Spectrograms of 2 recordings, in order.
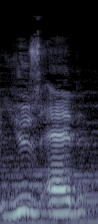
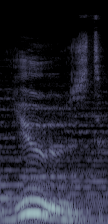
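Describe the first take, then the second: First: The ending is said as a separate syllable. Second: The word is said as one syllable. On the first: The speaker calls it wrong. "If I have to hear use ed one more time, I'm going to go crazy" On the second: The speaker calls it right. "we pronounce this word used"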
